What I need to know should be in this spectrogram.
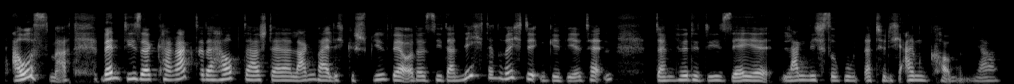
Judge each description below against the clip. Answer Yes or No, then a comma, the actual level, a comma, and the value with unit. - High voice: Yes, high, 195 Hz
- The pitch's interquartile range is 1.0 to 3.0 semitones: No, average, 3.8 semitones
